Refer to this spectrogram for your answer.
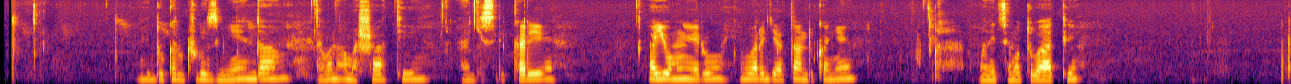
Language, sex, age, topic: Kinyarwanda, female, 18-24, finance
